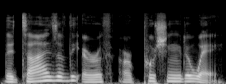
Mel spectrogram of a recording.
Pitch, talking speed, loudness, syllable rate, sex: 130 Hz, 240 wpm, -16 LUFS, 6.3 syllables/s, male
